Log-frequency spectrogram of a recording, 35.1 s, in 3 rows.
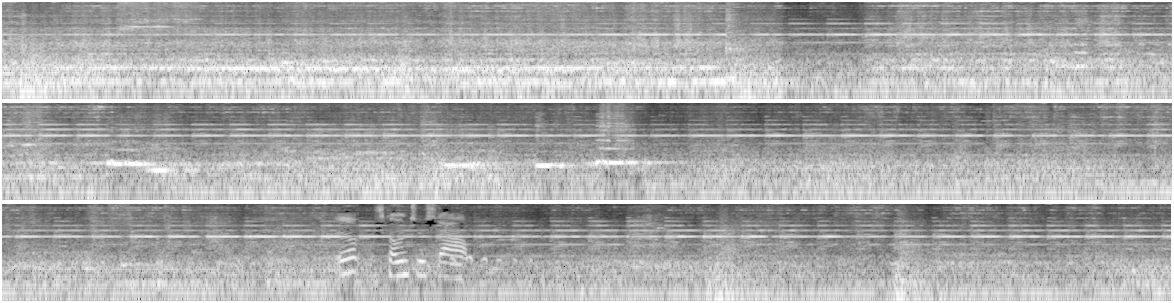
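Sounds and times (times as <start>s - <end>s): freight train rumbling past: 0.0s - 35.0s
high-pitched wheel squeal: 0.9s - 2.6s.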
